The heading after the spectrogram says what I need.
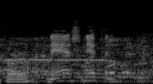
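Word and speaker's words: Kniffen: Nash Niffen. I assume the K is silent.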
